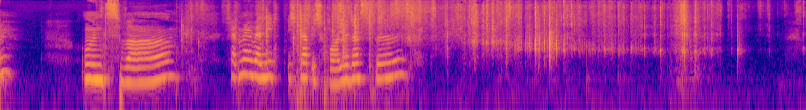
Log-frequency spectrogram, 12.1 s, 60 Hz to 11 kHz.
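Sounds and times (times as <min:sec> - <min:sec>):
speech: 0:01.4 - 0:06.4
small piece of sticky tape torn to fasten a rolled-up picture: 0:06.3 - 0:10.8.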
